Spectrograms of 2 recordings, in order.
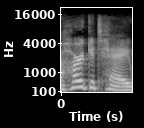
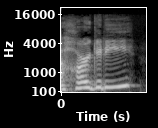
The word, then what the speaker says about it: Hargitay: that might be because it's not how you would pronounce it if you saw it written down. You might be more inclined to assume it was Mariska Hargitay or Mariska Hargitay.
